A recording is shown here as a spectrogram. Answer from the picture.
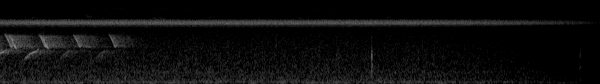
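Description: A northern cardinal singing a quick run of downslurred whistles, about four or five a second, that ends about a second in, over a steady high-pitched drone of insects such as crickets that fades out at the end.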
